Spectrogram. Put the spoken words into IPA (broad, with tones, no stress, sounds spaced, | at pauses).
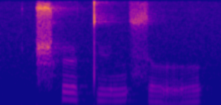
ʈ͡ʂʰ ɻ̩˥˩ t̪ y˧˥ n s ɹ̩˨˩˦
